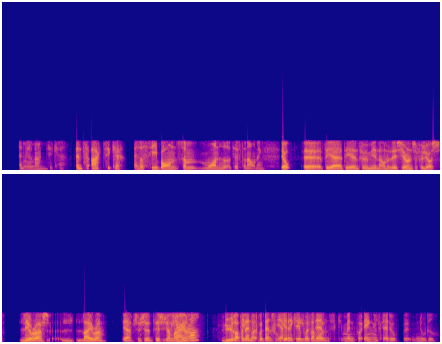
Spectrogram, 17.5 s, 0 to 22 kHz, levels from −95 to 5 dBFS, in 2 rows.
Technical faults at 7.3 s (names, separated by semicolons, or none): repeated buffer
